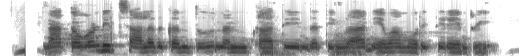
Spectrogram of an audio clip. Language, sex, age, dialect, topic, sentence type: Kannada, female, 25-30, Dharwad Kannada, banking, question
